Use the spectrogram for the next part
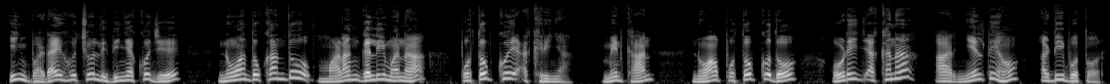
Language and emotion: Santali, disgusted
